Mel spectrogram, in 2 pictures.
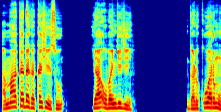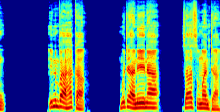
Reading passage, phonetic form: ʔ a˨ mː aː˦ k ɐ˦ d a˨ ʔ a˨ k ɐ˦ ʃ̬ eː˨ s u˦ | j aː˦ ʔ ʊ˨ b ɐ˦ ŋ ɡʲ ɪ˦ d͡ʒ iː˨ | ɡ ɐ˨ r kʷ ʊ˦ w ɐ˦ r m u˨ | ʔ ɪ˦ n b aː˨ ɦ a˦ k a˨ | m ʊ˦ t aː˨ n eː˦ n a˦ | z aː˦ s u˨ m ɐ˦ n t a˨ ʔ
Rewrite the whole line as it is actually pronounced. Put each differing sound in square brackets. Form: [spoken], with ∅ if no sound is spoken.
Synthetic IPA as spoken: ʔ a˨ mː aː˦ k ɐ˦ d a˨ [k] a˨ k ɐ˦ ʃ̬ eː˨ s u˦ | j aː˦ ʔ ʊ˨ b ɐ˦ ŋ ɡʲ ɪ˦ d͡ʒ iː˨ | ɡ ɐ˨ [ɽ] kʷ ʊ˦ w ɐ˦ r m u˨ | ʔ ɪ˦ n b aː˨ ɦ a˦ k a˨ | m ʊ˦ t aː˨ n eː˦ n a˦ | z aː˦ s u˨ m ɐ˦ n t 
